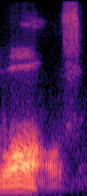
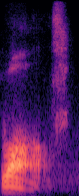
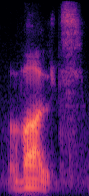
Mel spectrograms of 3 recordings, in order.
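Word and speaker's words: Walz: yes Waltz listen walls we got to call them walls that's how it's pronounced walls although in German you'd say VZ the Z is a is pronounced like a t vaultz hello Tim vultz will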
